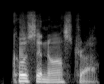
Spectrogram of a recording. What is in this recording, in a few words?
"Cosa Nostra", American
